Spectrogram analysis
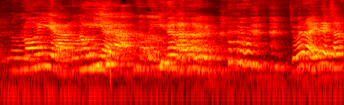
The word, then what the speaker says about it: Noia: dan emang maksudnya Eh orang pun kadang eh ngucap Noya karena dipikirnya i itu kan bukan jadi bukan dibaca i ya Noya iya i cuma akirnya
